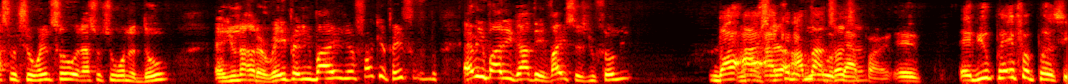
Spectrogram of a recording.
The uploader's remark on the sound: Via IG LIVE due to quarantine.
